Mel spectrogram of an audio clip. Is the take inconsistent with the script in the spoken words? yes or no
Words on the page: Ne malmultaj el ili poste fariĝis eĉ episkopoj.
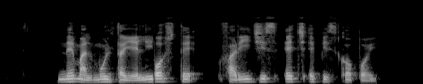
yes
